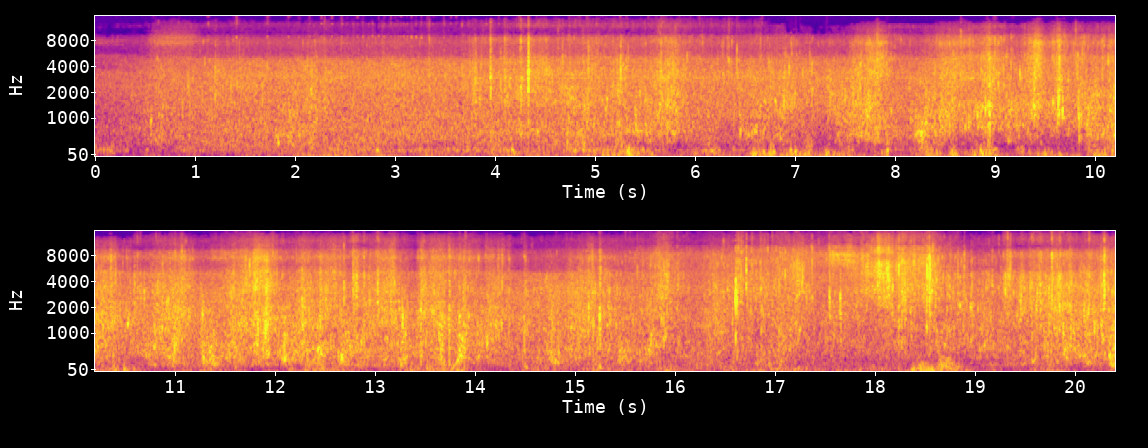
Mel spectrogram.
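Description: Steady rush of river water, with gusts of wind rumbling on the microphone now and then and small splashy ticks throughout.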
